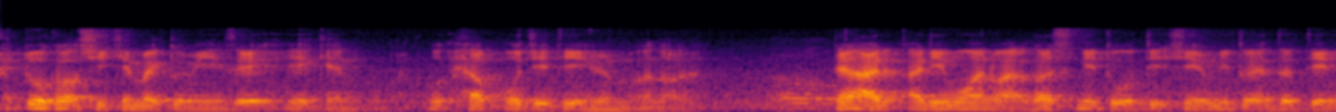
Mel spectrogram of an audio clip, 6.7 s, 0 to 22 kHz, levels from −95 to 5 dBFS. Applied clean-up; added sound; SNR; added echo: none; none; none; none.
